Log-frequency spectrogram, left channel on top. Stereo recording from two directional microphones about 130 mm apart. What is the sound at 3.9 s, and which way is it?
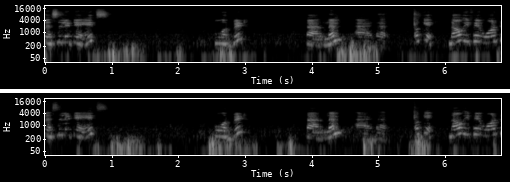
Speech, 25° left (ahead or behind).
